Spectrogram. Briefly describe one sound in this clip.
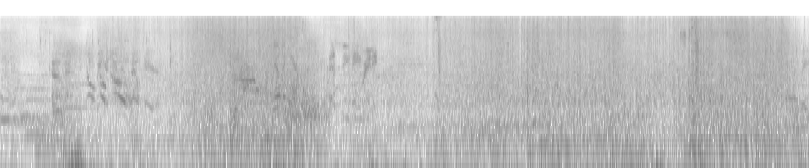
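Gunfire crackles in a game battle.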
